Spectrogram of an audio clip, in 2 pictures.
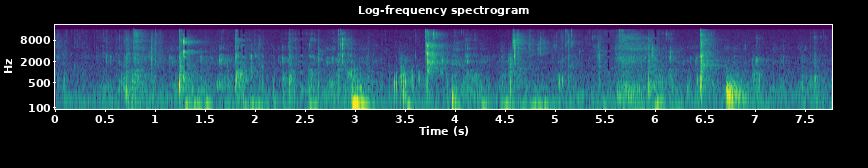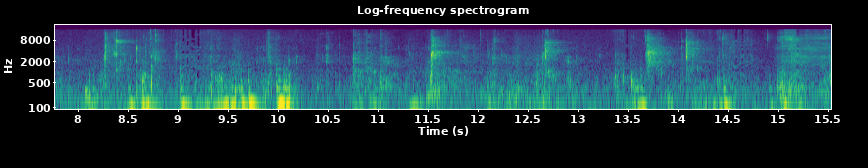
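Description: A person biting into and chewing a slice of pizza, close to the microphone. There are irregular wet mouth clicks and smacks, with soft low thumps of chewing throughout.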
